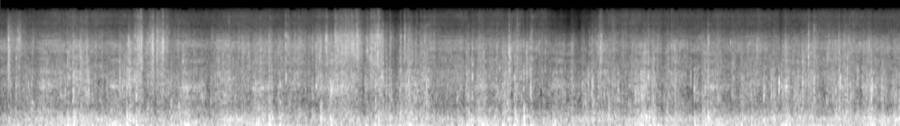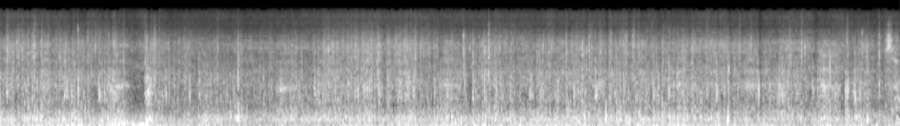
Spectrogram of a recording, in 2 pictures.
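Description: Specialized Stumpjumper Evo Alloy mountain bike ridden fast down dirt singletrack: a steady rush of tyres on the trail, with constant clattering and rattling from the bike over the rough ground.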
